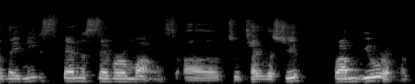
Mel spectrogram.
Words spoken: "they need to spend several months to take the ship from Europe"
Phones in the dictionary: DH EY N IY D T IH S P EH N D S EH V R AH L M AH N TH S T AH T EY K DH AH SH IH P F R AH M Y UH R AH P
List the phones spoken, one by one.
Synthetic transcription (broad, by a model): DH EY N IY D T IH S P EH N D S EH V AH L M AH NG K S T AH T EY K DH AH SH IH P F R AH M Y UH R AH P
